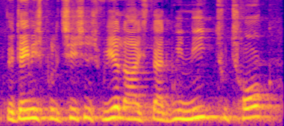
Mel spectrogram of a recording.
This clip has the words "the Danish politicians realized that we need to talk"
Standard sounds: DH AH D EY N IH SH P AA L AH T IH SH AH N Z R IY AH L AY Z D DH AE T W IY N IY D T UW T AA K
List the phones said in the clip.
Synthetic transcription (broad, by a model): DH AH D EY N IH SH P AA L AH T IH SH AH N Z R IY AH L AY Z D DH AE T W IY N IY D T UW T AA K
